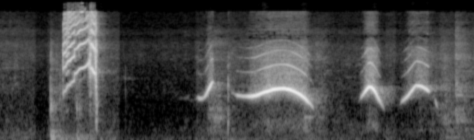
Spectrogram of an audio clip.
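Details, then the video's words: Indian ringneck parakeet talking, saying good morning: a short harsh burst followed by clear whistled, arching speech-like tones, one long rising-then-falling note and two brief upswept notes, indoors. "talking parrot good morning"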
